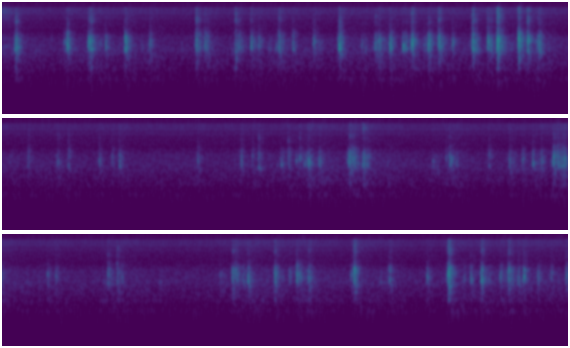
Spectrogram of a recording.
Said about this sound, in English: I hope you like the sound of keyboards, because that's what you'll be hearing most of the time.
